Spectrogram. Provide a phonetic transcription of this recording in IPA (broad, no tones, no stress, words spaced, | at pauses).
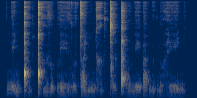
neɲǃʰɯʔ ǃʰɯðʊʔ le rʊ t̪aɲʊɲɣɯʔ ǀʊǃʰo n̪eʔaʔn̪ɯʔnʊ ɦeɲ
